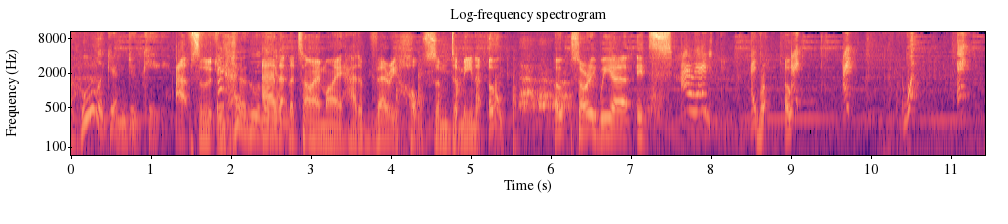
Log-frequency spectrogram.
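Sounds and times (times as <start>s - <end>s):
speech: 0.1s - 7.7s, 8.5s - 9.2s
dog barking in short sharp yaps: 4.8s - 6.4s.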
